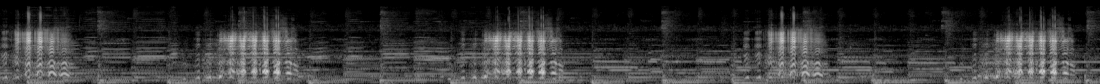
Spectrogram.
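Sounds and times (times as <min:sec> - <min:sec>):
goat bleating: 0:00.0 - 0:06.0, 0:07.2 - 0:08.3, 0:09.8 - 0:10.8
background music: 0:00.0 - 0:11.0.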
